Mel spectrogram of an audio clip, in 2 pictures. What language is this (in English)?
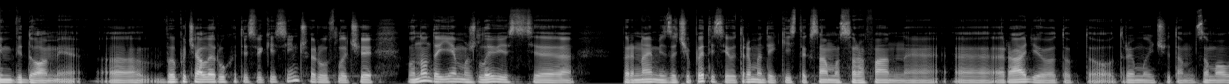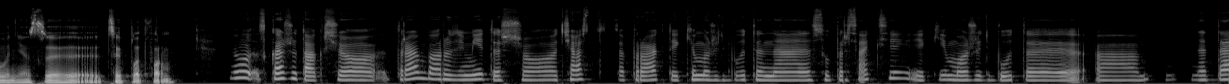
Ukrainian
